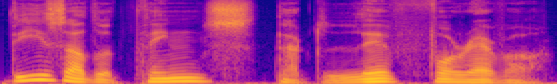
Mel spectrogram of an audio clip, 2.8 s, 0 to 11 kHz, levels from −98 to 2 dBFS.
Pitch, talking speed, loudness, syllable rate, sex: 105 Hz, 170 wpm, -17 LUFS, 4.4 syllables/s, male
